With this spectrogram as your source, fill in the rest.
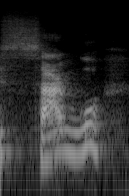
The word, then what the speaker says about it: Sagô: área privativa tá aí o nome dele é que sagu é assim que se pronuncia A gente já tem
